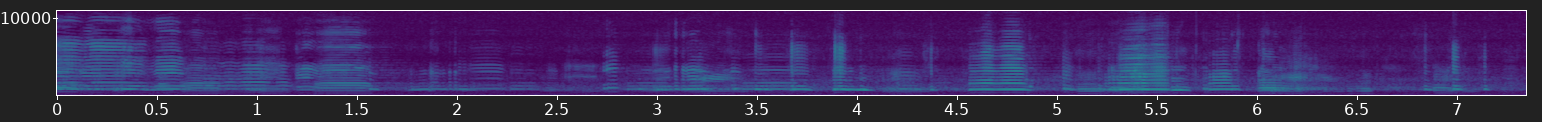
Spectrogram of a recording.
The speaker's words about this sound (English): the refrain was rising not from messengers or musicians, but from a flock of over 100 of some of North America's most majestic and impressive birds, trumpeter swans.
